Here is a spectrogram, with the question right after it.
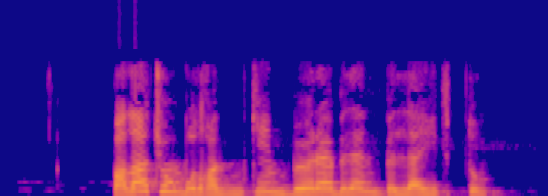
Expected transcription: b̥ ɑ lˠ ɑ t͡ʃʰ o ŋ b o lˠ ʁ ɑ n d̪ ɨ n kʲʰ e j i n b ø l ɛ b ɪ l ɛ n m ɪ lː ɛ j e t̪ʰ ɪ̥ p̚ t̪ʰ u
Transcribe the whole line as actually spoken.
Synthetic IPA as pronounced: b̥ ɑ lˠ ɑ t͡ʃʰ o ŋ b o lˠ ʁ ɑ n d̪ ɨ n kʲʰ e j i n b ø ɾ ɛ b ɪ l ɛ n b ɪ lː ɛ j e t̪ʰ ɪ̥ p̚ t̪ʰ u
